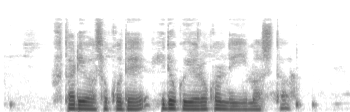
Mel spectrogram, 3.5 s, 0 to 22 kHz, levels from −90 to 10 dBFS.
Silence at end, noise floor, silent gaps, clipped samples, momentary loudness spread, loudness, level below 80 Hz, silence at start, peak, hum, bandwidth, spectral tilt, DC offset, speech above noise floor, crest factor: 0.5 s; -58 dBFS; none; under 0.1%; 14 LU; -25 LUFS; -60 dBFS; 0.55 s; -10 dBFS; none; 11 kHz; -7.5 dB/octave; under 0.1%; 33 dB; 16 dB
